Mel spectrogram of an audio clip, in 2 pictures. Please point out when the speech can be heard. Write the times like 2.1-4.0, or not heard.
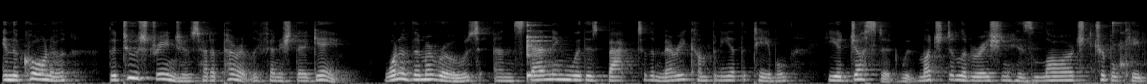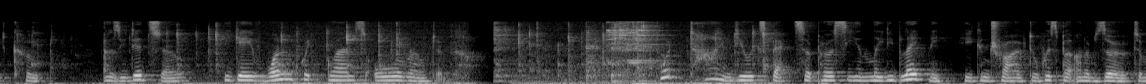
0.0-15.9, 18.0-22.8.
